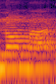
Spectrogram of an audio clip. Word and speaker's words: Nneoma: Noma is the actual pronunciation because okay. I am Igbo.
